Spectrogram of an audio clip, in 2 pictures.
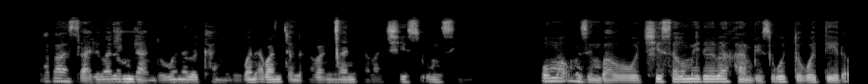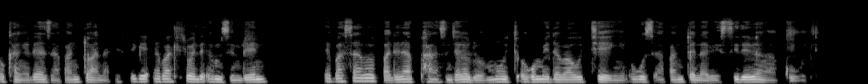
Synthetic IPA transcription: aβazaliβalom̩landʱɔɔβɔnaβɛkʰaŋɛlɛɣuβanaβantʼwanaaβaŋ͡ǀanɛaβat͡ʃʰʼisium̩z̥iːmbʱa | umaum̩zimbʱawowut͡ʃʼʰisaɣumɛlɛɛβahambʱisṵɣud̥ʱɔɣɔtʼɛla̰ʔṵkʰaŋɛlɛzaβantʼwanaʔefiɣɛʔɛβaɬɔlɛʔem̩zimbʱeni | ɛβasaβab̥ʱalɛlapʰant͡sʼind͡ʒʱalɔlomutʰioɣumɛlaβawutʰeŋiʔuɣuzɛaβantʼwanaβesilɛβɛŋaɡ̥ʱuːlɛ

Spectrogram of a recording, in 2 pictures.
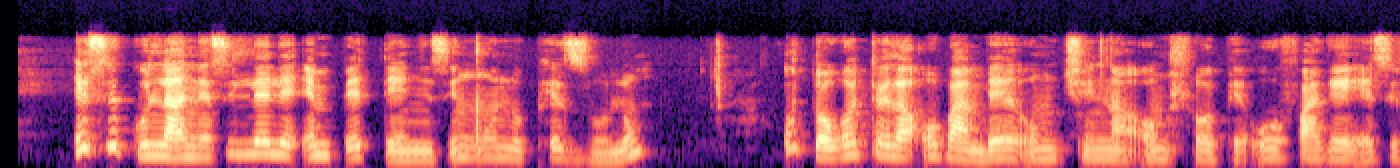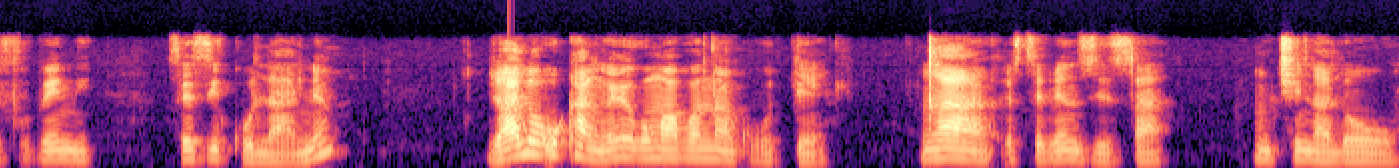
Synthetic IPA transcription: isiɡ̥ʱulanɛsilɛlɛʔem̩b̥ʱɛd̥ʱenisiŋ͡ǀunupʰezuːlu | d̥ʱɔɣɔtʼɛlaʔuβambʱɛṵm̩t͡ʃʼina̰ʔo̰m̩ɬɔpʰɛʔufaɣɛesifuɣeni | sesiɡ̥ʱulaːnɛ | nd͡ʒʱalɔukʰaŋɛlɛɣumaβɔnaɣṵd̥ʱɛ | ŋ͡ǁaɛ̰sɛβend͡zʱisa | um̩t͡ʃʼinaloːwu

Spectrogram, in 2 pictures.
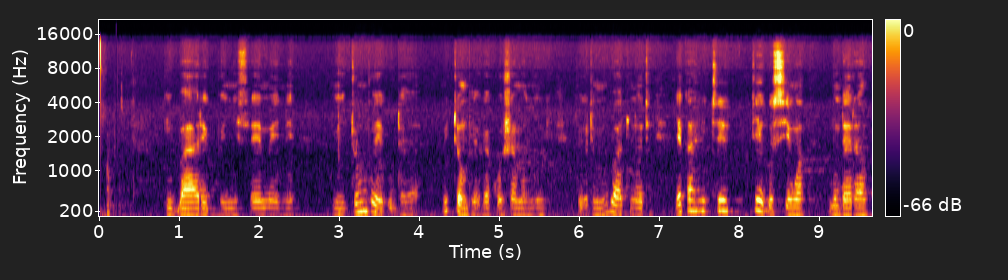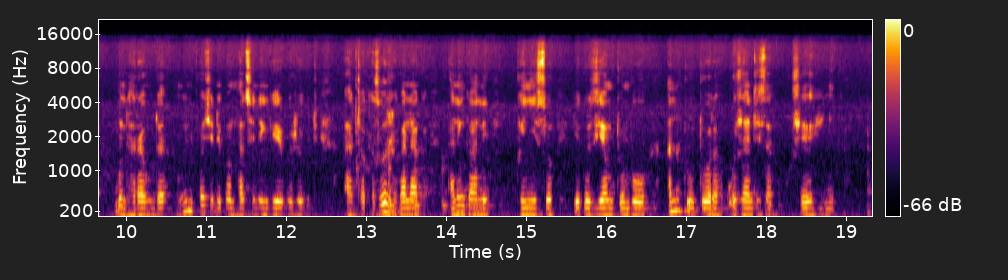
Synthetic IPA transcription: iɓaɾeɡʱweɲisojeme̞ne̞ | mito̞mbo̞je̞kudʱajamito̞mbo̞jakako̞ʃamaniŋɡi | ʐ̥e̞kutimunoɓatino̞ti̥ | jakaitedekusimwa | mundaɾamun̤ʱaɾaundapamwenipat͡ʃenepam̤at͡seneŋɡekoʐekuti̥ | atakaziwaʐakanakḁane̞ŋɡeaneɡʱweɲiso̞ | je̞kuzijamuto̞mbowoanototo̞ɾaoʃandisaku̥ʃajoɦinika

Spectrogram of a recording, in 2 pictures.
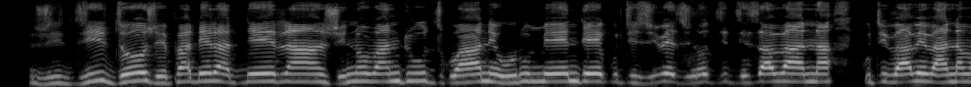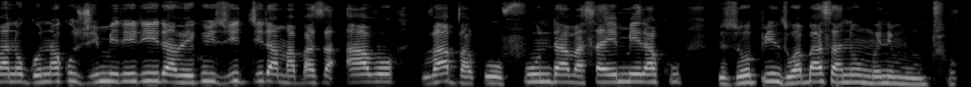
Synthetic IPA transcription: ʐid͡zid͡zo̞ʐe̞paɗe̞ɾaɗe̞raʐino̞ʋandud͡zwane̞ɦuɾume̞nde̞kutiʐiʋe̞ʐino̞d͡zid͡zisaʋanakutiʋaʋe̞ʋanaʋano̞ɡʱo̞nakuʐimiririraʋe̞kuʐitiɾamaɓasaaʋo̞ | ʋab͡vakufundaʋasae̞me̞ɾaku | zo̞pinzwaɓasanoumwe̞ne̞muːntʰu

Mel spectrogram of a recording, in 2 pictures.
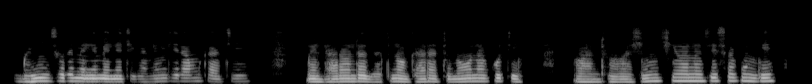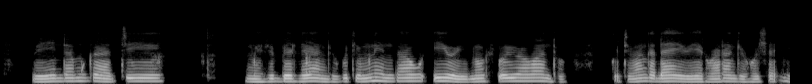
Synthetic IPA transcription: bʱiisoɾemenemenetikaneŋɡiɾamukati | mwe̞n̤aɾandad͡zatino̞ɡʱaɾatino̞ːnakuti | ʋantʰuʋaʒind͡ʒiʋanosisakuŋɡe̞ | ʋeːndamukati | mwe̞ʐibʱe̞ɮe̞jaŋɡe̞kutimune̞ndauʔijo̞ino̞ɬo̞jiwaʋantʰu | kutiʋaŋɡaɗaiʋe̞rwaɾaŋɡeɦo̞ʃa̰ʔiːi

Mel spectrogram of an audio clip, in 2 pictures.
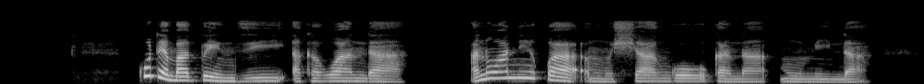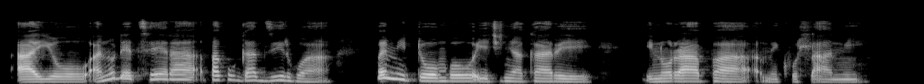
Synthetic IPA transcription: kune̞makwe̞nziakawanda̰ː | no̞wanikwamuʃaŋɡo̞kanamuminda̰ | ajo̞a̰no̞ɗe̞t͡se̞ɾapakuɡʱad͡zirwa̰ | kwe̞mito̞mbo̞je̞t͡ʃiɲakaɾe | ino̞rapamikʰuɬa̰ːni

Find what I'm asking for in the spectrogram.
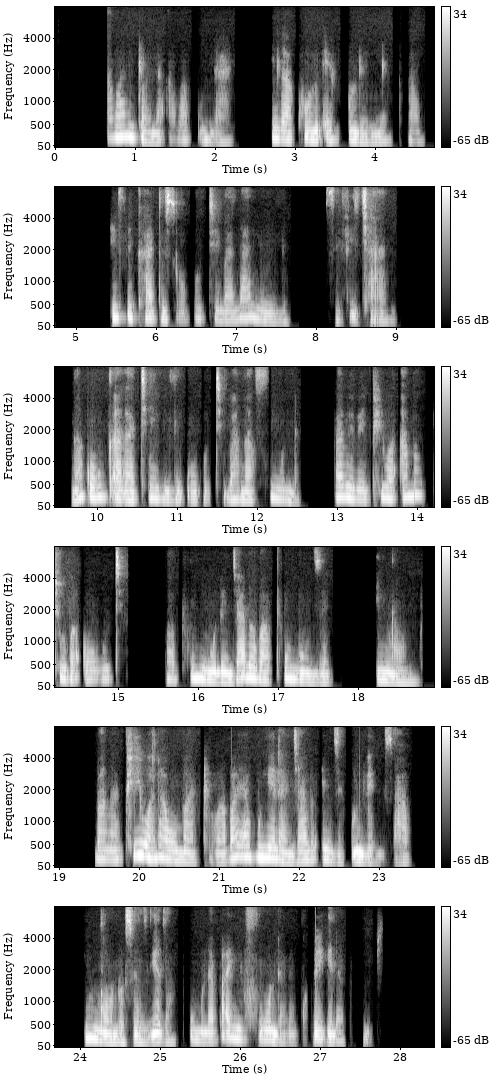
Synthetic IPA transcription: aβam̩tʼwanaʔaβafundʱajɔ | iɣakʰuluʔemifundʱenijapʰana | isikʰatʰiso̰ɣutʰiβalalɛlɛ | sifit͡ʃʼʰa̰ːjɔ | ŋakʰɔɣuǃaɣatʰeɣilɛʔuɣutʰiβaŋafundʱa | βaβɛβepʰiwaʔamatʰuβaʔoɣutʰi̥ | βapʰumulɛnd͡ʒʱalɔβapʰumuzɛ | iŋ͡ǃʱɔːndʱɔ | βaŋapʰiwalawɔmatʰuβaβajaβuɣɛland͡ʒʱalɔʔezifunʱweniz̥a̰βɔ | iːŋ͡ǃʱɔndʱɔseziɣɛzapʰumulaβa̰jefundʱaβekʰuβɛ̰ɣɛlapʰiːpʰi̥

